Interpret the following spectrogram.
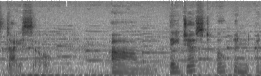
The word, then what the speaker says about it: Daiso: was saying it really wrong before but it's Daiso um they just opened a new store literally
